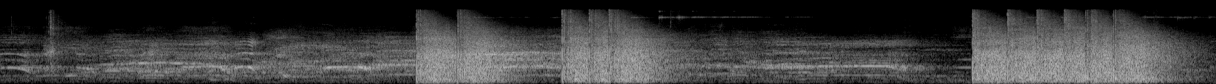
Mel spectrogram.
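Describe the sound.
Loud bursts of automatic gunfire, three rapid volleys of sharp cracks, during a police training exercise in which attackers fire automatic weapons at victims played by extras, over a background of shouting and commotion, with voices calling out between the bursts.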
